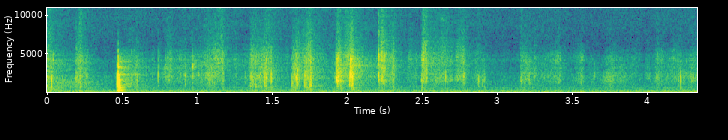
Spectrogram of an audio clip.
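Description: A deck of oracle cards shuffled by hand, overhand, making a run of short card flicks and taps with one sharper snap about half a second in. The flicks thin out toward the end.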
